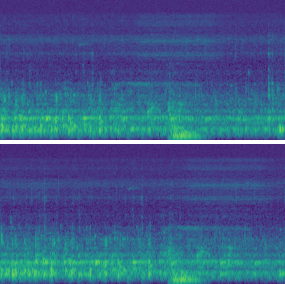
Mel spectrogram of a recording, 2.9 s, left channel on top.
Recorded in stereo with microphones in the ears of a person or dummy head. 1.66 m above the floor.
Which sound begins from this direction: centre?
A thud, at 1.7 s.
